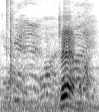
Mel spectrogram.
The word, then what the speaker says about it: gym: again jim okay clap it out how many syllables jim now jim jim is being crazy jim is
